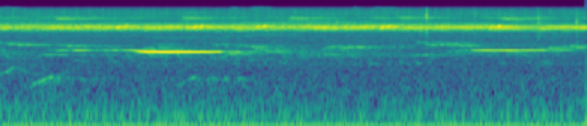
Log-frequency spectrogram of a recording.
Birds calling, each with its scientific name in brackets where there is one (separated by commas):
Amazonian Motmot (Momotus momota), Cinereous Tinamou (Crypturellus cinereus), Hauxwell's Thrush (Turdus hauxwelli), Black-faced Antthrush (Formicarius analis), White-throated Toucan (Ramphastos tucanus)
